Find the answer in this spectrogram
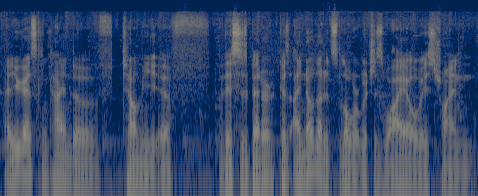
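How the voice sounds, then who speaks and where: His voice sits on the low side, a little mellow, and he talks briskly. Tired from too little sleep, he livestreams a hunting game and chats casually with viewers, addressing them by name, while music plays clearly in the background.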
